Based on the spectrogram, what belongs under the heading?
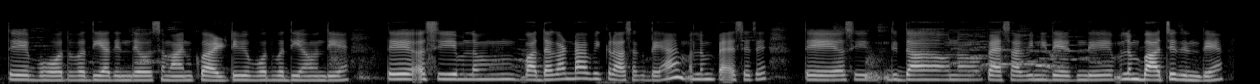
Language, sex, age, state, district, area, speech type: Punjabi, female, 18-30, Punjab, Shaheed Bhagat Singh Nagar, rural, spontaneous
